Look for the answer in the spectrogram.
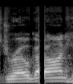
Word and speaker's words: Drogon: It is Drogon. He was named after Khal Drogo, okay. In honor of obviously Daenerys's first husband. – Right. Drogon is, and I know JC has been tweeting about this.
